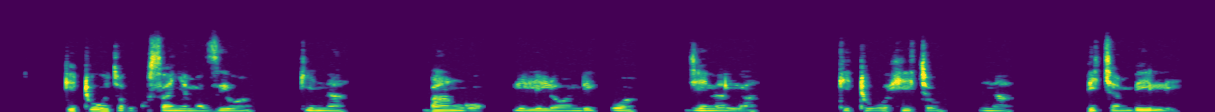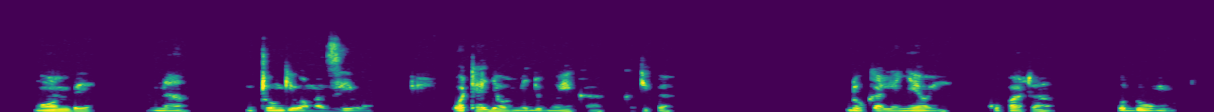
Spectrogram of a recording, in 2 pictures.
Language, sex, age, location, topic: Swahili, male, 25-35, Kisumu, agriculture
